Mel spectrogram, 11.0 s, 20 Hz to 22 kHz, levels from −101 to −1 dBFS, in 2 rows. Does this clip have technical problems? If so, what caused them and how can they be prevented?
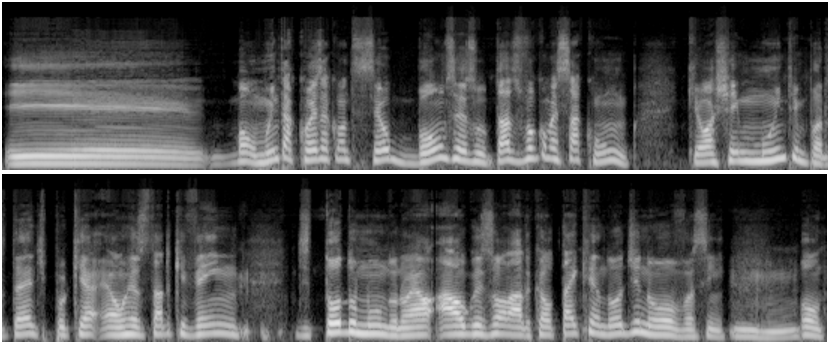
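No, there's nothing here to fix or guard against, and the Opus voice compression it went through sounds in keeping with the codec's hybrid mode at around 24 kbps with the full band kept.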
